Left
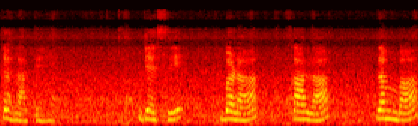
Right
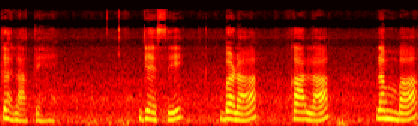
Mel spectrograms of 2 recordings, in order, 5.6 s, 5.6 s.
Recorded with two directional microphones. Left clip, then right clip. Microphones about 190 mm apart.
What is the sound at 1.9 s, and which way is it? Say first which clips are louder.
A woman's voice: right 4 dB; 65° right (ahead or behind).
